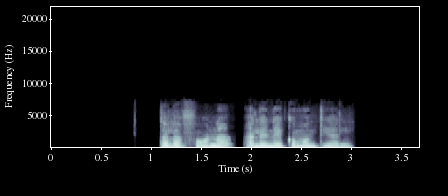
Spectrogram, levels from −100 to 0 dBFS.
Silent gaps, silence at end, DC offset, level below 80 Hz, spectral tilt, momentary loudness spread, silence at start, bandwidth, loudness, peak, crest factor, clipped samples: 1.85-1.91 s; 0.65 s; under 0.1%; -60 dBFS; -8 dB/octave; 7 LU; 1.1 s; 6.6 kHz; -18 LUFS; -4 dBFS; 16 dB; under 0.1%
